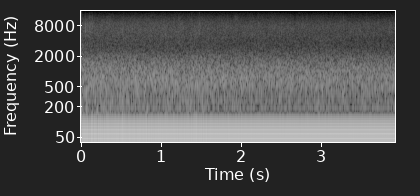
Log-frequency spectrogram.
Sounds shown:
forest ambience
